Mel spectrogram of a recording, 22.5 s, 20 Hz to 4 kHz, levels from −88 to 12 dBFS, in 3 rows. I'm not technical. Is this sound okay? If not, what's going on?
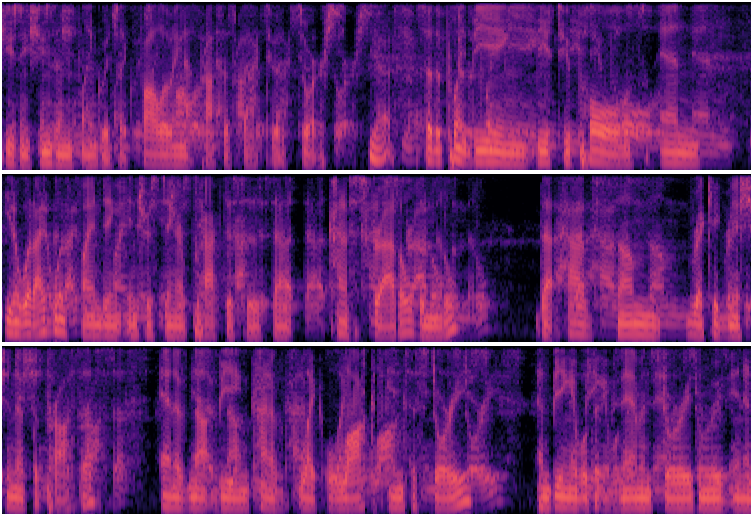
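No. Throughout the speech there's an echo with no canceller: the other end's loudspeaker feeds its microphone, returning a quieter copy roughly a third of a second later.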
